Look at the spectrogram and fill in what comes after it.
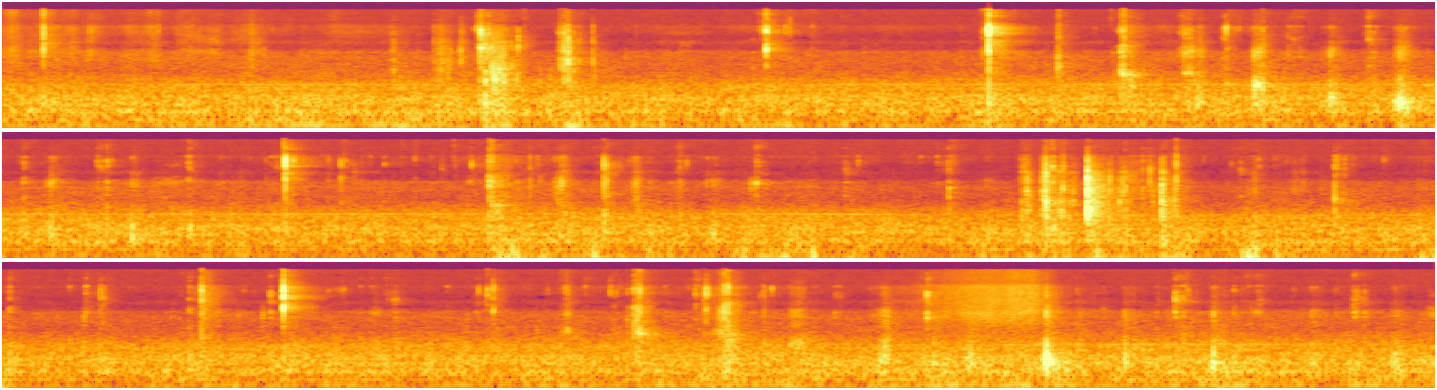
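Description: Close-up chewing of crunchy edible clay (nzu, calabash chalk). Irregular crunches and bites, with a few sharper cracks standing out among softer mouth sounds.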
